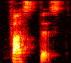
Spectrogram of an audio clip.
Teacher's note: a pesar de que es una e tú ves escrita una e esa e se está pronunciando con una I modificada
